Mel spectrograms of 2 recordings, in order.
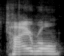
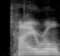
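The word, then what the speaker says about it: Tyrol: It's Tyrell Pickle Ball Shoes. You spell it T Y R O L. Tyrell Pickle Ball Shoes.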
